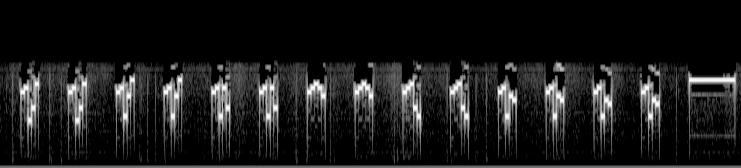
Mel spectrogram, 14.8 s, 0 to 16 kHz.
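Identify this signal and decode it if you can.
Five-tone selective call (ZVEI), heard as quick runs of five tones, tones of about 70 ms. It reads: 89140 89140 89277 89277 89294 89294 89097 89097 89042 89042 89276 89276 89265 89265
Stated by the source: ZVEI five-tone call 89187 received by SDR.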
